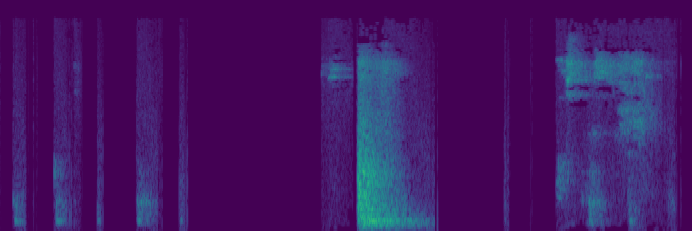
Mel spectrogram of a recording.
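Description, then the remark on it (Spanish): A door is pushed shut with a solid, thumping slam, preceded by a few light clicks and followed by a brief scraping rattle as it settles. “Pues voy a tocar la puerta un segundito.”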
